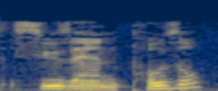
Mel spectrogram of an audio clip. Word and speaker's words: Susanne Posel: It is Susanne Posel? – You got it right.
